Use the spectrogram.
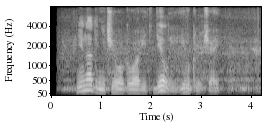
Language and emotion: Russian, sad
